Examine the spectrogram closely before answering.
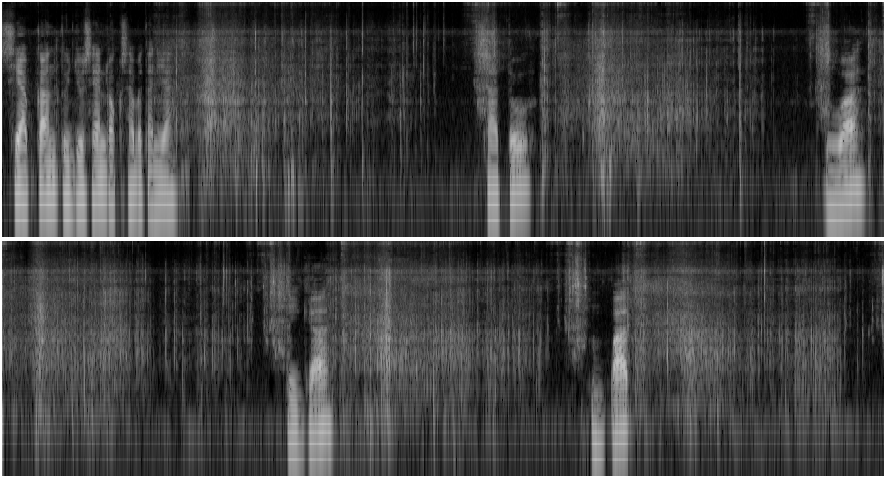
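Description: A metal spoon scoops and scrapes dry granules.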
